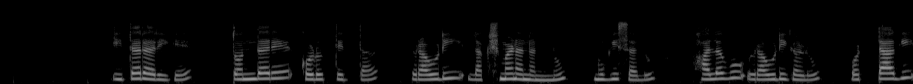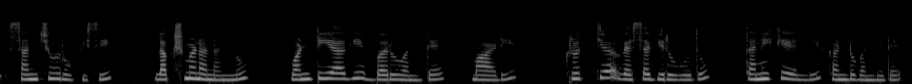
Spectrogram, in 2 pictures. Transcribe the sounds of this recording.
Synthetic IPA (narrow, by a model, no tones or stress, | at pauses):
it̪ɐɾɐɾiɡe̞ | t̪ond̪ɐɾe̞koɽut̪ːid̪ːɐ | ɾɐwɖilɐkʂmɐɳɐnɐnːu | muɡisɐlu | hɐlɐʋuɾɐwɽiɡɐɭu | ɔʈːaːɡisɐɲt͡ʃuɾuːpisi | lɐkʂmɐɳɐnɐnːu | ʋoɳʈijaːɡibɐɾuʋɐnt̪e̞ | maːɽi | kɾut̪jɐʋɛsɐɡiɾuʋud̪u | t̪ɐnikʰɛjɐlːikɐɳɖubɐnd̪id̪e̞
